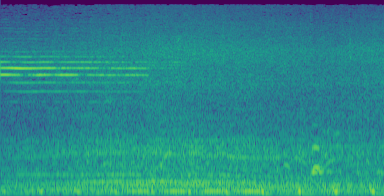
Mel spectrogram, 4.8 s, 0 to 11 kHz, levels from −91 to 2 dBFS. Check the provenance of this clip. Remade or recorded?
recorded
